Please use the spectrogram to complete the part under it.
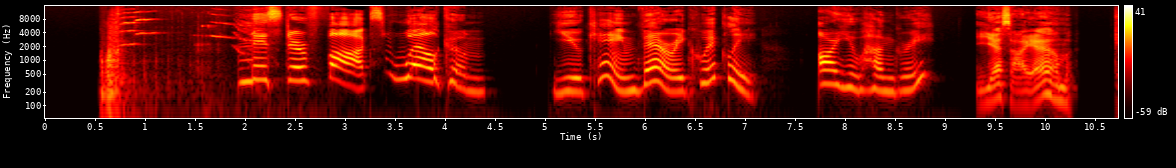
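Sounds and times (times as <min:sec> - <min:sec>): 
door opening thunk: 0:00.6 - 0:02.0
creaky door hinges squealing: 0:00.6 - 0:02.1
speech: 0:02.2 - 0:04.5, 0:05.1 - 0:10.7.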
